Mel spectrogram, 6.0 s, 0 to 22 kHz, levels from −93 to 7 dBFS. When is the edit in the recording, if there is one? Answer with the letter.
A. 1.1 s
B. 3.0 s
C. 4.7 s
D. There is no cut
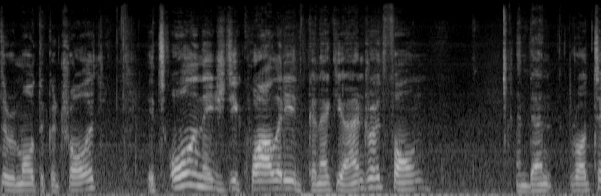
B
